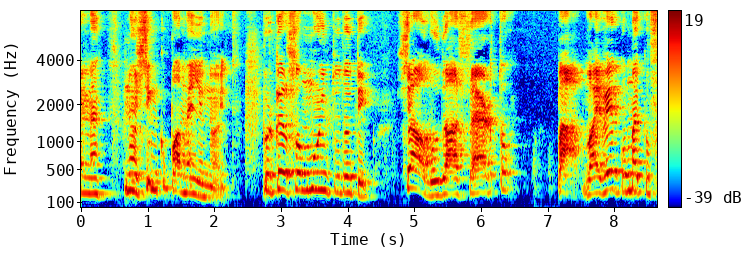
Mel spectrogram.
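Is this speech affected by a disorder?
Yes: cerebral palsy.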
